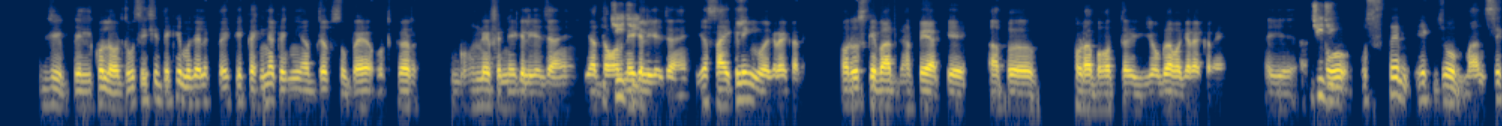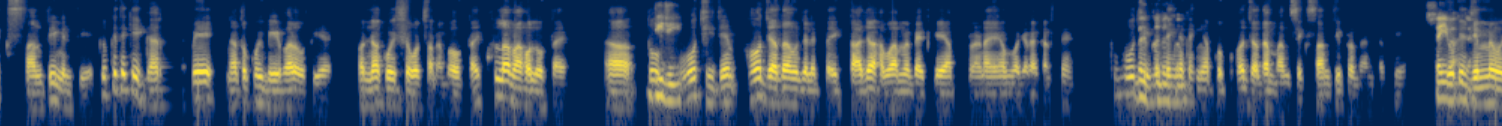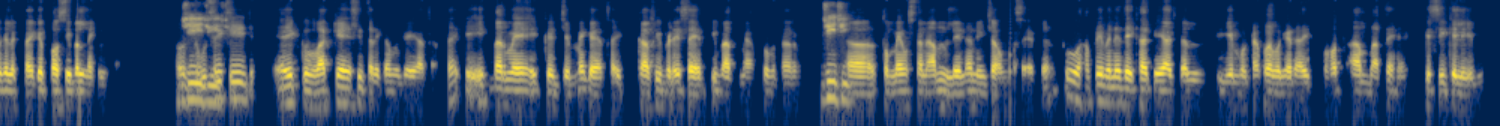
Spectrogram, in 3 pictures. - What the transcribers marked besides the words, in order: in English: "साइक्लिंग"; in English: "पॉसिबल"
- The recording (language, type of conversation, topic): Hindi, unstructured, क्या जिम जाना सच में ज़रूरी है?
